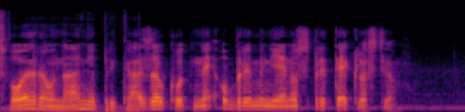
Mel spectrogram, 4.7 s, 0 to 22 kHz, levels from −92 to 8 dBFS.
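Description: The speech in this clip has likely been through HE-AAC compression throughout. Only the lower spectrum carries real coded detail, and the treble is rebuilt by copying lower bands upward under a coarse envelope. The result is a top end that reaches high but does not match the original harmonics, so s sounds come out gritty and metallic. Nothing is present above 14.9 kHz, and the plainly audible damage points to a low bitrate in the region of 24 kbps. At 1.39 s the input likely switched to a poorer device and stays on it to the end, with no gap at the changeover. From that moment the band stops at 7.6 kHz, so the sound turns duller and boxier. The level shifts by about 5 dB, and a faint new noise floor appears, roughly 50 dB below the speech.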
